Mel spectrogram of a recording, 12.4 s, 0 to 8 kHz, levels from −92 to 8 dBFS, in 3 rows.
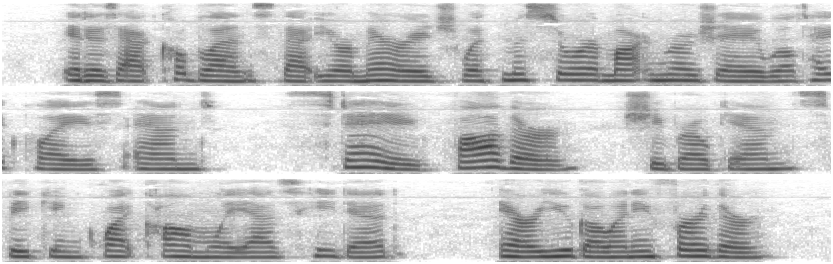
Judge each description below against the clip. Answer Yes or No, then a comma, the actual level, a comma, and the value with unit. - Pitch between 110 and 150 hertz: No, high, 190 Hz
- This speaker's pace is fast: No, average, 155 wpm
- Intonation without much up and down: Yes, narrow, 2.2 semitones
